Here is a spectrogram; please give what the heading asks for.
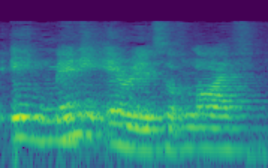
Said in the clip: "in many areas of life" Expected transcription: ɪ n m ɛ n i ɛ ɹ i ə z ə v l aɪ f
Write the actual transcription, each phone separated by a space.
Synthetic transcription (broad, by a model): ɪ n m ɛ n i ɛ ɹ i ə z ə v l aɪ f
